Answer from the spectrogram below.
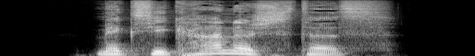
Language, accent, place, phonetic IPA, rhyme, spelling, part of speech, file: German, Germany, Berlin, [mɛksiˈkaːnɪʃstəs], -aːnɪʃstəs, mexikanischstes, adjective, De-mexikanischstes.ogg
- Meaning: strong/mixed nominative/accusative neuter singular superlative degree of mexikanisch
